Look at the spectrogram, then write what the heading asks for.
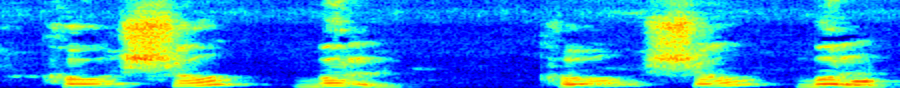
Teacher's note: শিনটা আপনার জিহ্বার মাঝখানে যাচ্ছে কিনা এটা একটু আপনাকে খেয়াল করতে হবে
